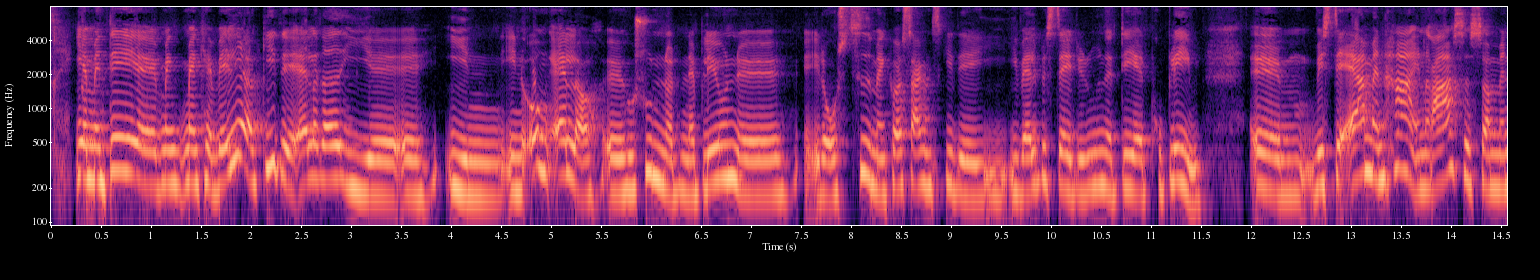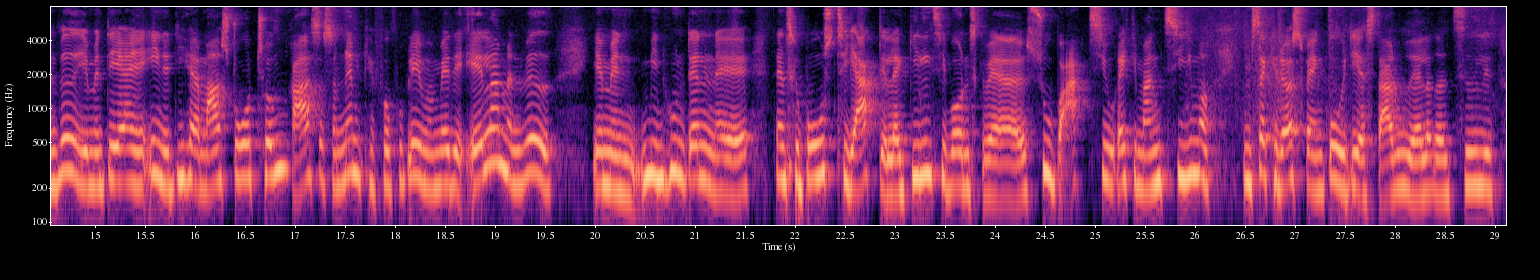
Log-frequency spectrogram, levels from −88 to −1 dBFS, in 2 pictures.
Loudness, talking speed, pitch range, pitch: -21 LUFS, 215 wpm, 185-240 Hz, 210 Hz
